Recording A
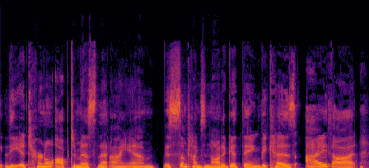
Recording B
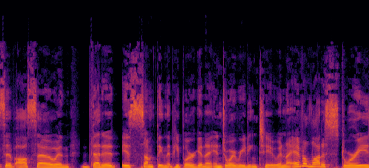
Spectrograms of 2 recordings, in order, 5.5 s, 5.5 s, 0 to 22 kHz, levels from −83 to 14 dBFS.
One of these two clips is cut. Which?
A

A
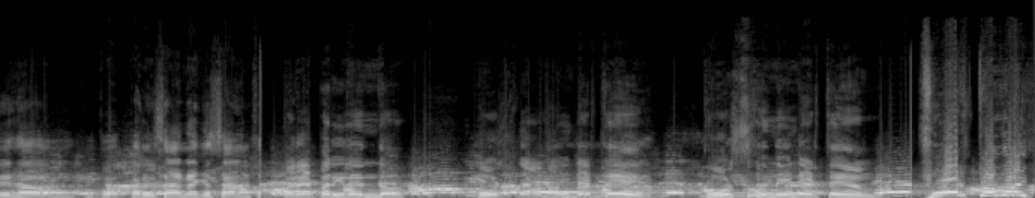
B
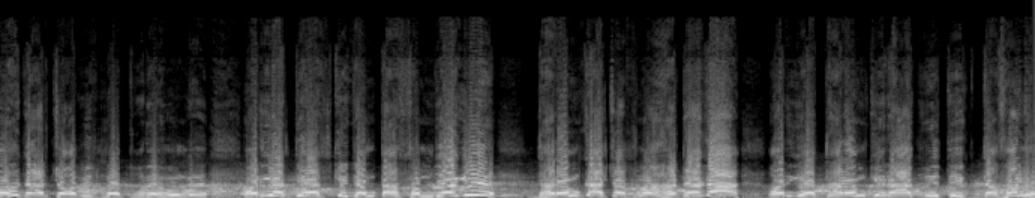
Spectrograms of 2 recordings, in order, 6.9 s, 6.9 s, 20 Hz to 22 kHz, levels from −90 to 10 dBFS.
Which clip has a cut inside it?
A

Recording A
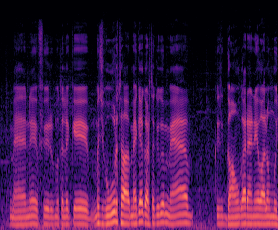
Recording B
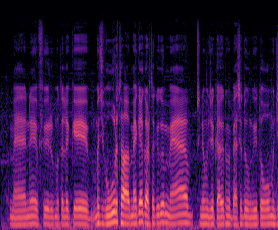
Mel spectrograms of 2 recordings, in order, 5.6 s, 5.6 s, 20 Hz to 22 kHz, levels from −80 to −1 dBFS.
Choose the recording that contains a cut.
B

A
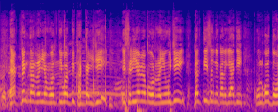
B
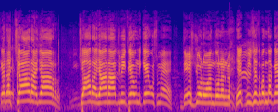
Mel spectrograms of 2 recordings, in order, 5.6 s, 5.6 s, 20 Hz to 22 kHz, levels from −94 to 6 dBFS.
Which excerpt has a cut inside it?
B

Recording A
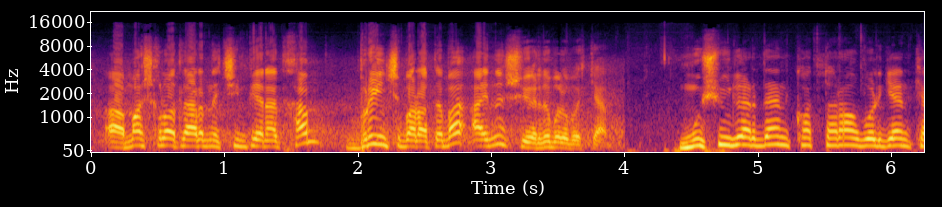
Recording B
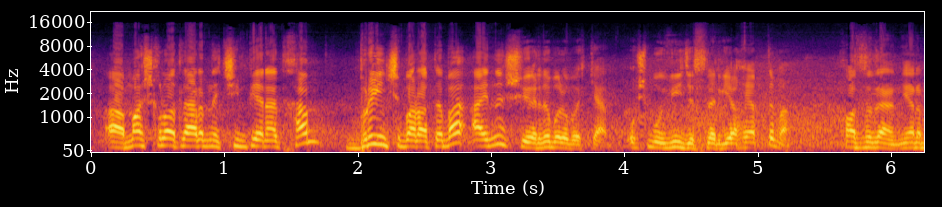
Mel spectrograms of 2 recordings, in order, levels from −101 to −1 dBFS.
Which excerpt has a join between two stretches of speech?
A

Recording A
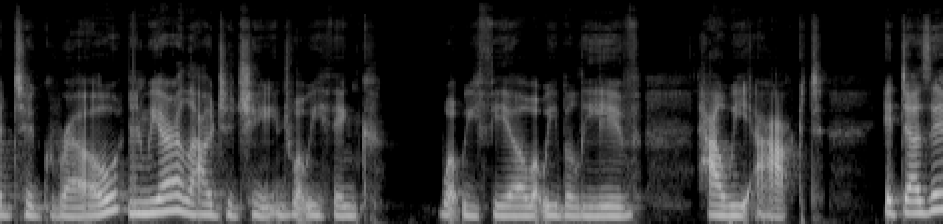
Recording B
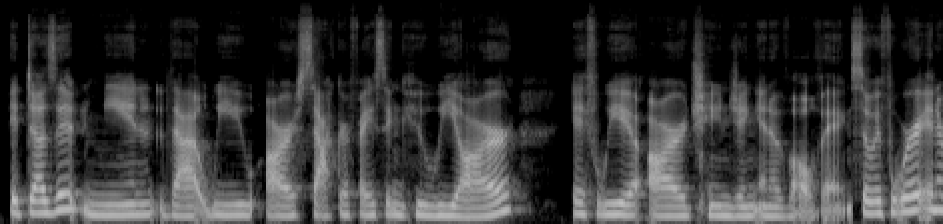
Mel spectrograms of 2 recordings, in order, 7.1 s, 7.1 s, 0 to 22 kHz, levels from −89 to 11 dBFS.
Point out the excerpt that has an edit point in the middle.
A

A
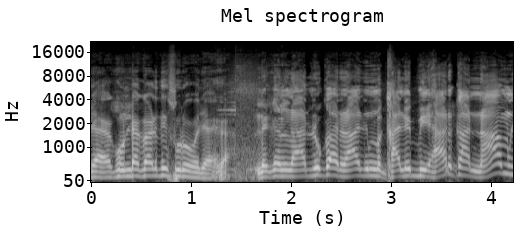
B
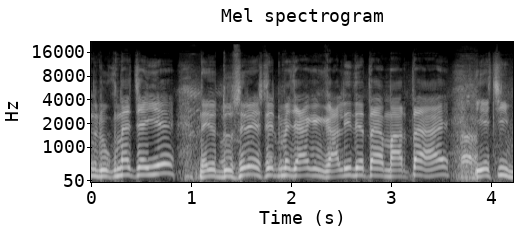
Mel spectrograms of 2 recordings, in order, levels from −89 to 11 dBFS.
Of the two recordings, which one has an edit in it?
A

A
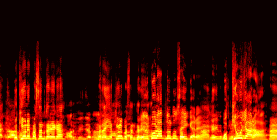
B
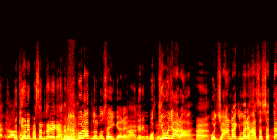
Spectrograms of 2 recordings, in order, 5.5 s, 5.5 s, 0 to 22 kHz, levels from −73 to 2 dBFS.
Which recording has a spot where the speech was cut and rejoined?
B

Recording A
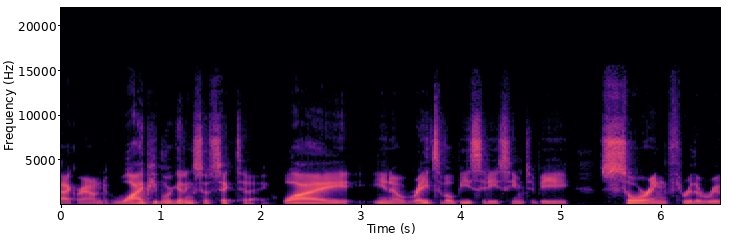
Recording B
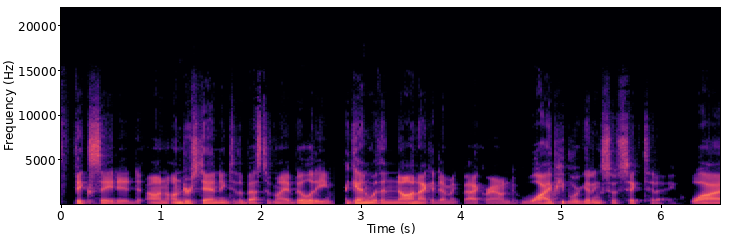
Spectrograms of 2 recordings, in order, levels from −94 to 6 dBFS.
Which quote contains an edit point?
B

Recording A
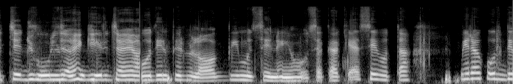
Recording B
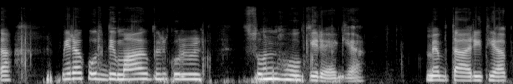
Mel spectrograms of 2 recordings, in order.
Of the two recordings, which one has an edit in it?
A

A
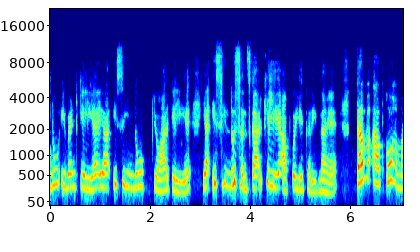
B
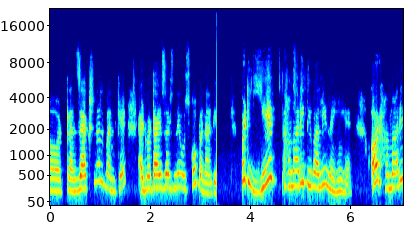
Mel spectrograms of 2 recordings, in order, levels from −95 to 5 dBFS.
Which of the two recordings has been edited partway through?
B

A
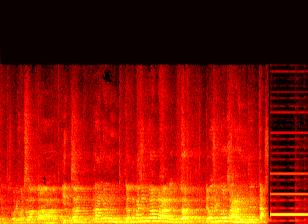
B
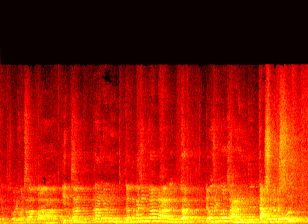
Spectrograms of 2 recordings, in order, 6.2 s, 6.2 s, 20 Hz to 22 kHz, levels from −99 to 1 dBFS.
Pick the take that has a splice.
A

